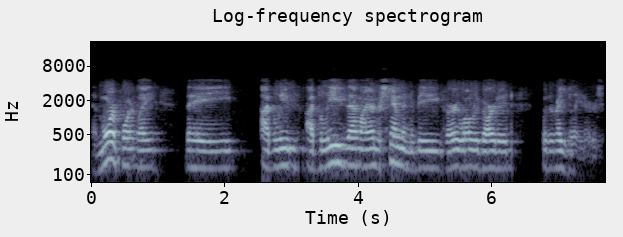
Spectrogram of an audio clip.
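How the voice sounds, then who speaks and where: Echoey American executive on a tinny phone line. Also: male voice, mid-range voice, steady tone. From New England, United States. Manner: halting, self-correcting, with repeated restarts. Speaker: company chief executive. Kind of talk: unscripted earnings call commentary.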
